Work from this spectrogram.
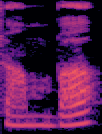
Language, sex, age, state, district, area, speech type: Dogri, female, 30-45, Jammu and Kashmir, Reasi, rural, spontaneous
